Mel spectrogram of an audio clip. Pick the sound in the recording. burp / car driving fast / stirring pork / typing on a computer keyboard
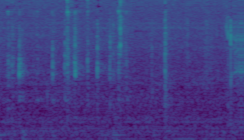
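typing on a computer keyboard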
